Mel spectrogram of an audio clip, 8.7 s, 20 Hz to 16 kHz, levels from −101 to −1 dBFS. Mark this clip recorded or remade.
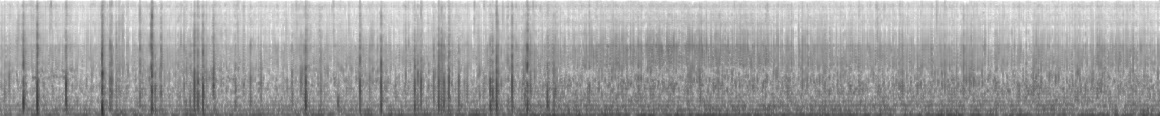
remade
